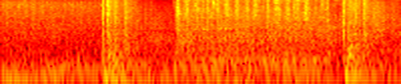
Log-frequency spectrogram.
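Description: Gunshots crack.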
